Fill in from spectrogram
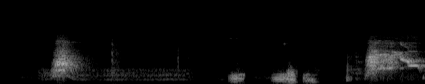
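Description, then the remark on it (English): A small dog whose owner has just shown up lets out a sharp yelp, then a low, whiny growl, followed by a run of short, uneven barks and a final louder, harsher outburst. “I have a little dog whose owner has just showed up.”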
